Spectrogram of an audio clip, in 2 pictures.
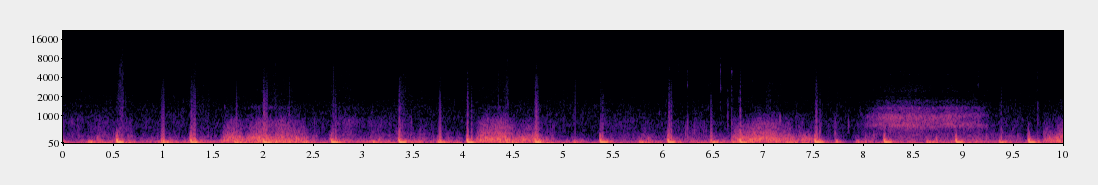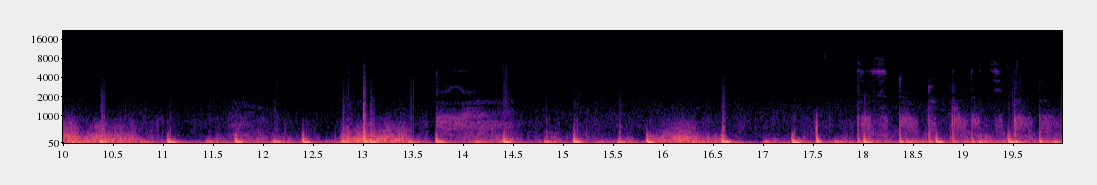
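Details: ASMR recording with breathing, mouth sounds and heartbeat: low rhythmic thumps, roughly 85 a minute, mixed with breathing and mouth noises; heartbeat.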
